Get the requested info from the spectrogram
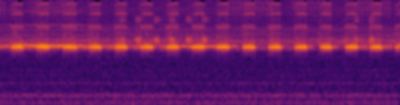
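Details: On an autumn night in Changnyeong, South Gyeongsang Province, South Korea, grass insects give bright, regular chirps near three per second, a second insect adding quicker bursts midway, over quiet low background noise.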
